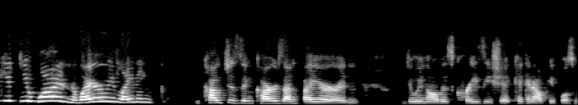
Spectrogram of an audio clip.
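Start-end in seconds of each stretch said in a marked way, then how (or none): 0.1-4.6 much higher, slow disbelief; can't believe they riot after winning; incredulous outburst. Real, not acted. Incredulous at fans rioting.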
